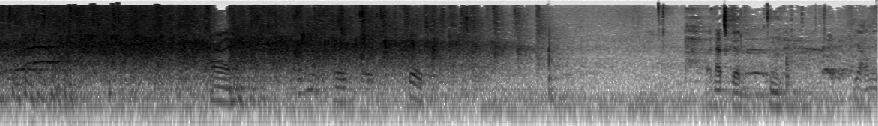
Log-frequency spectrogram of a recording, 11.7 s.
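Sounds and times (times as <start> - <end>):
audience applause: 0.0 - 7.3
speech: 9.6 - 11.6.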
